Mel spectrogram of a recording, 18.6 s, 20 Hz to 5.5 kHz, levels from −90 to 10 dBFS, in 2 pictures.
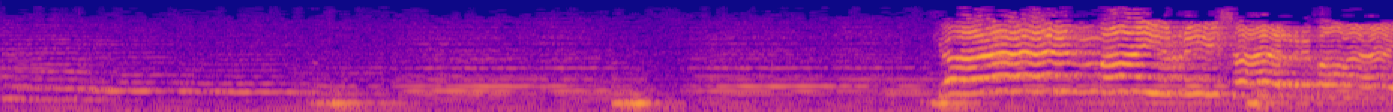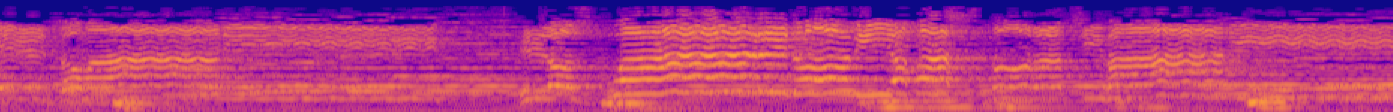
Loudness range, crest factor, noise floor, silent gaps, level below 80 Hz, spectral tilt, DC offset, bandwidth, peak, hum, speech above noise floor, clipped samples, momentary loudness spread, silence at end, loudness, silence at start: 19 LU; 16 dB; -38 dBFS; none; -48 dBFS; -7.5 dB/octave; under 0.1%; 4.9 kHz; -4 dBFS; none; 22 dB; under 0.1%; 25 LU; 0 s; -16 LUFS; 0 s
